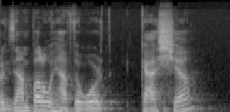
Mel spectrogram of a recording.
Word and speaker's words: caixa: middle of a word, it becomes a sh sound, like in she, for example. For example, we have the word caixa, caixa, that is spelled C-A-I-X-A, en català C-A-I-X-A.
